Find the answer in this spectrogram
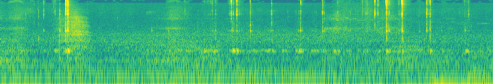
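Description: Faint, scattered small metallic clicks of a hook pick lifting pins in a half euro-profile pin-tumbler cylinder held under tension, single-pin picking to win back a lost false set.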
